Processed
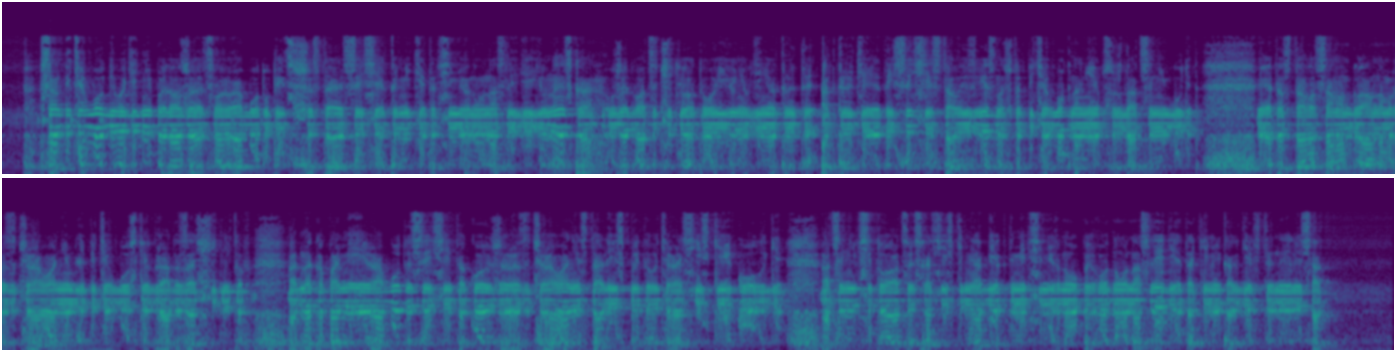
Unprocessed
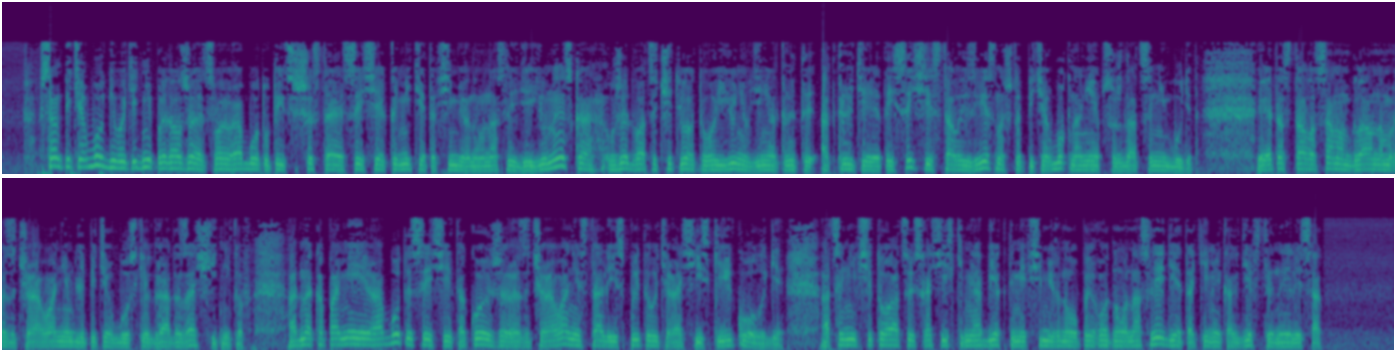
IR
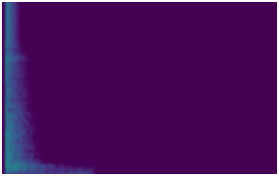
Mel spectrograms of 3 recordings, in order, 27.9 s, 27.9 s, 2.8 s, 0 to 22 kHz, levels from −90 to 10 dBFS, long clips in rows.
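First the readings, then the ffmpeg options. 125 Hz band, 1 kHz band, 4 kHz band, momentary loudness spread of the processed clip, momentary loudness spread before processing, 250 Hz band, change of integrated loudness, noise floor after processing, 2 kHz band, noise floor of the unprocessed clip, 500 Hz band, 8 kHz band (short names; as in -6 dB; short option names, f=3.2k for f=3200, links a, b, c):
-18.5 dB, +2.0 dB, -9.5 dB, 4 LU, 3 LU, -17.5 dB, -7.0 dB, -51 dBFS, +3.0 dB, -53 dBFS, -15.5 dB, -11.0 dB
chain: -filter_complex "[0:a]aecho=1:1:66|132|198|264:0.112|0.0595|0.0315|0.0167,aeval=exprs='val(0)*sin(2*PI*1300*n/s)':c=same,asplit=2[a][b];[1:a]atrim=start_sample=2205,lowpass=3.1k[c];[b][c]afir=irnorm=-1:irlink=0,volume=-10dB[d];[a][d]amix=inputs=2:normalize=0,volume=-7.5dB"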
